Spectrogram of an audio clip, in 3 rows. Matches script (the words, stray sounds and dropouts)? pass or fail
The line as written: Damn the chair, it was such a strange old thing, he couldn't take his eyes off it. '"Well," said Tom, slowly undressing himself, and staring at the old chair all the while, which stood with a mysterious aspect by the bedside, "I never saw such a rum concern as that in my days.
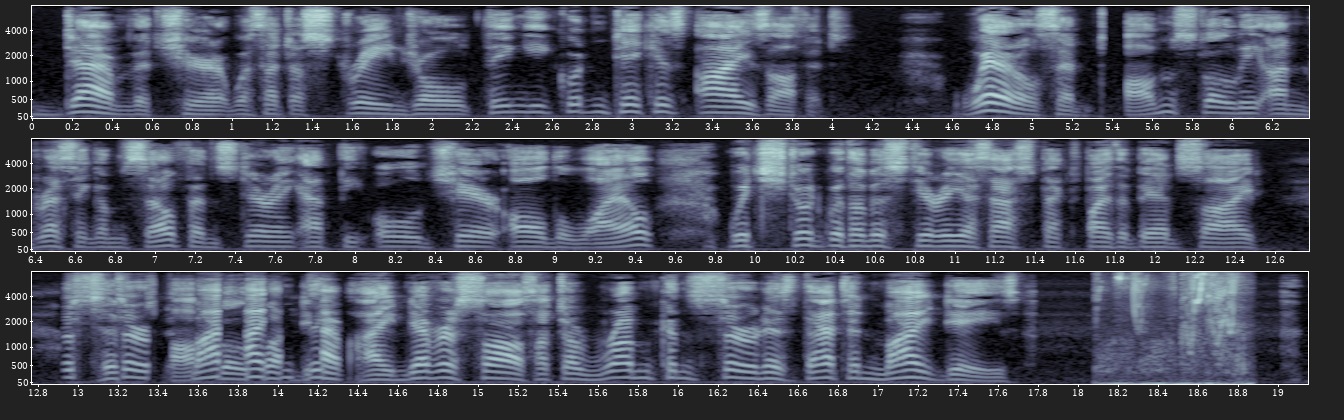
fail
